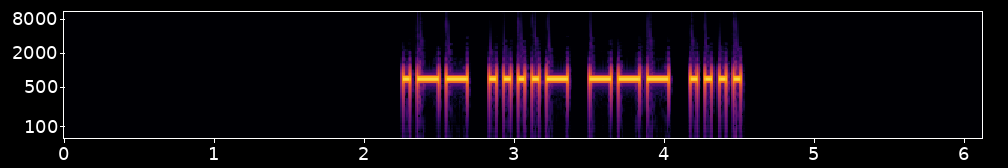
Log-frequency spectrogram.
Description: Morse code, heard as a keyed tone, about 25 wpm, 700 Hz. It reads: W4OH
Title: USA Call Signs - 4 Characters - Repeated 3x - 25wpm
